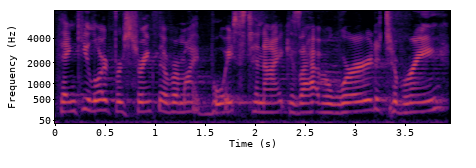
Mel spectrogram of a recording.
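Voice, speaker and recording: Hoarse woman pastor, fervent conversational sermon, bright tone, reverberant church hall. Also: mid-range voice, fairly even intonation, normal speed, a little hiss or hum. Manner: fervent, conversational preaching with exclamations. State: scratchy, hoarse voice. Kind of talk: sermon at a women's evening service. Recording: long reverb of a large hall.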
